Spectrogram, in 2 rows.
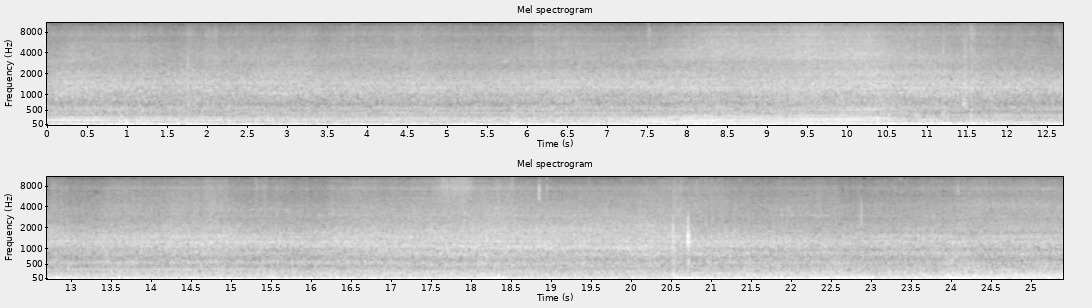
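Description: A Chevrolet S10 pickup with Holley Sniper fuel injection running rich after a cold start, its engine droning steadily and loudly throughout while driving, with a shift in engine note partway through.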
